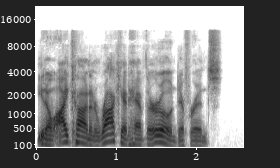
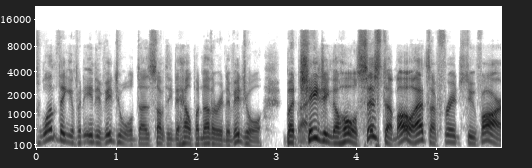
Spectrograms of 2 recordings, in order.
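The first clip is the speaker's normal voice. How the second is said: mock, openly sarcastic tone; 3 semitones higher than usual. Mocking a liberal point of view about changing the system: mock sarcastic tone. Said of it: "I'm being sarcastic about it".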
